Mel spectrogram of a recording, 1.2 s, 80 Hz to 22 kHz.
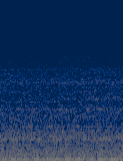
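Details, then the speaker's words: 2015 Dodge Challenger with 24,000 miles, after a rough startup, shifted through drive and reverse: steady, even low rumble with smooth regular firing and no knocks or ticks; healthy idle. "oh she sounds good she really does"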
